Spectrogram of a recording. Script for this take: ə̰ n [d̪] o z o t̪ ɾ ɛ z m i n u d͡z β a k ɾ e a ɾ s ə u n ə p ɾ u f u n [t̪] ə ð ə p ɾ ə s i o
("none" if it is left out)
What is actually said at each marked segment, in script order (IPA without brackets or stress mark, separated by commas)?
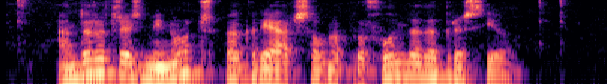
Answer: d̪, d̪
